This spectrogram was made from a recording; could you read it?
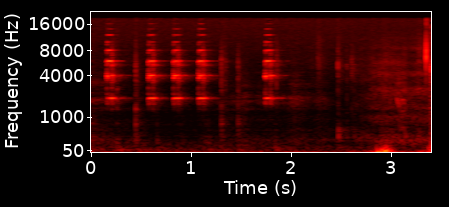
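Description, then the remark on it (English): A microwave keypad beeps five times at an uneven, button-pressing pace as its timer is set for 10 minutes, short bright electronic tones with soft clicks between them, followed by a low thump near the end. No one speaks. “Throw the tea bag into the cup, throw away the wrapper, put the lid on the cup, put the plastic tea bag holder on top of the cup to remind me that the tea bag is in there, and set the microwave timer for 10 minutes.”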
